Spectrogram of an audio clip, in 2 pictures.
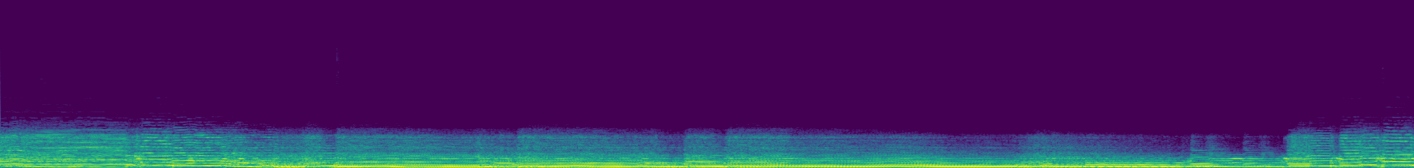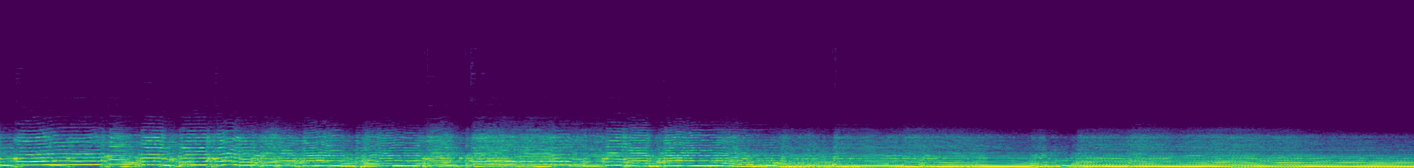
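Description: Electric guitar run through a Joyo D-seed delay pedal with added overdrive, playing sustained distorted notes and bends with echoing repeats trailing behind, loud and continuous with no talk.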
